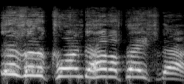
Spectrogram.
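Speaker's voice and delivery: furious, angry, very loud, high shouting. Stopped and told "we're investigating," confronting the questioner: angry yelling. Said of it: "Why are you".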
